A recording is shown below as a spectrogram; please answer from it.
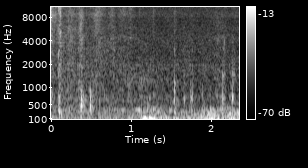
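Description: Faint handling noise of a paper book being picked up and held: soft rustles and small clicks, with a low bump about a second in, over quiet room tone.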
